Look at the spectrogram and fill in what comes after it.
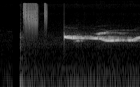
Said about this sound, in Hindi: राहुल ने खुद से कहा और सीटी बजाते हुए आगे बढ़ा।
